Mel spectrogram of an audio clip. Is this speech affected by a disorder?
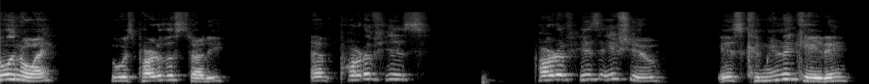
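Yes: cerebral palsy; spastic type.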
